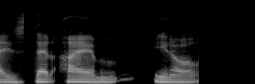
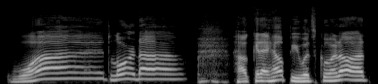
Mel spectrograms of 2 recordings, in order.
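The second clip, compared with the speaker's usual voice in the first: much higher, startled voice; shocked; 9 semitones higher, slower than usual. Retold or imitated. A surprise call from Lorna, shocked and much higher. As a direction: gasp out her name in disbelief. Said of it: "I was shocked".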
